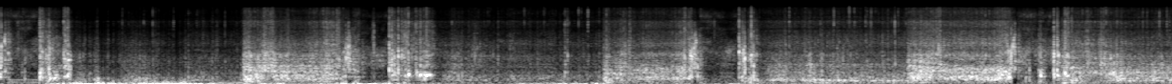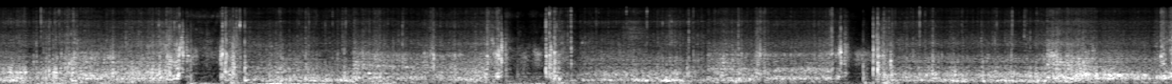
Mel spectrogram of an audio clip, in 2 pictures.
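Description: Skateboard wheels rolling on rough asphalt, broken every few seconds by sharp wooden clacks, often in quick pairs, as the tail is popped and the board lands during flatground no comply tricks.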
